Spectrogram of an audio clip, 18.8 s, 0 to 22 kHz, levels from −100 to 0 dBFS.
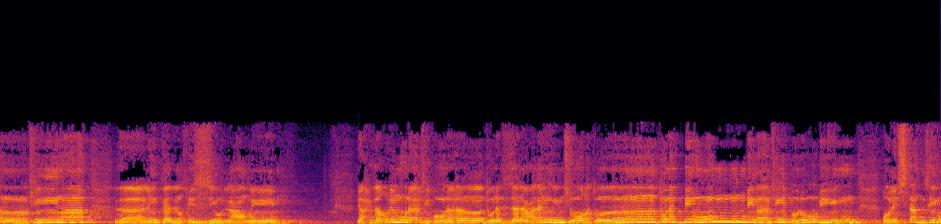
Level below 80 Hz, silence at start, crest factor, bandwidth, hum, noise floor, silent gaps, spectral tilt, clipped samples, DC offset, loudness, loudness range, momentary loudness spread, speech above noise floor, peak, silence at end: -58 dBFS; 0 s; 12 dB; 10 kHz; none; -41 dBFS; none; -6 dB/octave; under 0.1%; under 0.1%; -15 LUFS; 5 LU; 6 LU; 27 dB; -4 dBFS; 0 s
